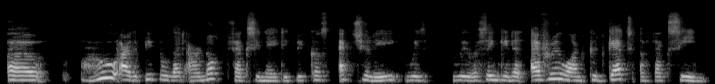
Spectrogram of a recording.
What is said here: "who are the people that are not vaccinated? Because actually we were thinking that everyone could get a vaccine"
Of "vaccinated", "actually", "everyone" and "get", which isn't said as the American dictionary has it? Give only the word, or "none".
actually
